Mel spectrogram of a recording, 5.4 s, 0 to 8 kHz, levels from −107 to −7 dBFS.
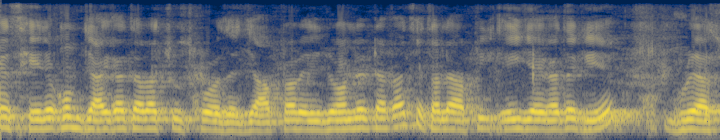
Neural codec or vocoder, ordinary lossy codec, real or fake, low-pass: none; none; real; 7.2 kHz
